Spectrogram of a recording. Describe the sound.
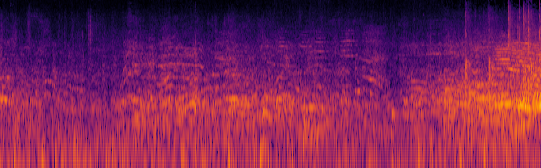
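People running across a room, quick footfalls under a babble of children's and adults' voices, the noise swelling louder toward the end.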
